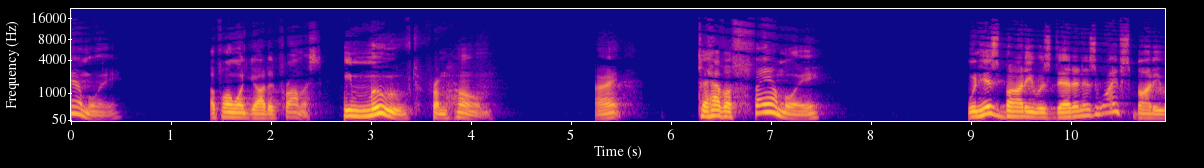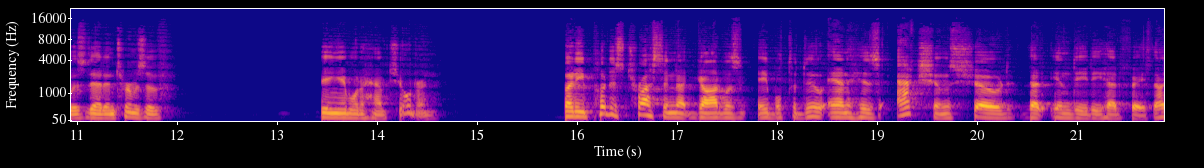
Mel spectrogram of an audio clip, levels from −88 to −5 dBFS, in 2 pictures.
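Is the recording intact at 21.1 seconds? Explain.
No. At 21.1 seconds the speech is affected by channels drifting apart, a fault that runs through the whole clip. The two channels run on separate clocks that disagree by something like 100 ppm, so the gap between them keeps growing, reaching roughly 2 ms by the end. Heard summed, the comb notches glide slowly across the spectrum as slow flanging. Unlike a fixed channel offset, the coloration never settles, and unlike a flanger effect, it moves one way rather than sweeping back and forth.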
